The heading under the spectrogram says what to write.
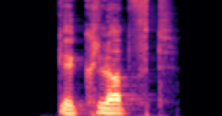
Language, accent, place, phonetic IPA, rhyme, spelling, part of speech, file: German, Germany, Berlin, [ɡəˈklɔp͡ft], -ɔp͡ft, geklopft, verb, De-geklopft.ogg
- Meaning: past participle of klopfen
